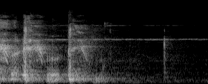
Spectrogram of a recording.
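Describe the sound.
Two sharp coughs close together, each a short harsh burst, followed by quieter fading noise.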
